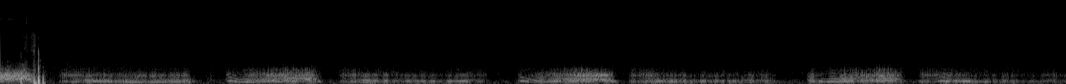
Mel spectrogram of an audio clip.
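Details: Cat, 5 days after laryngeal tie-back surgery: loud, rough, snoring-like noise on each breath, about 30 breaths a minute; stertor.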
